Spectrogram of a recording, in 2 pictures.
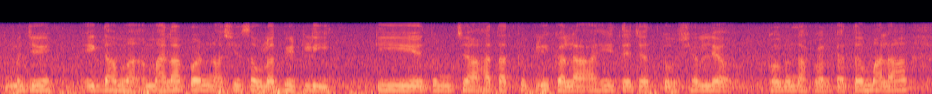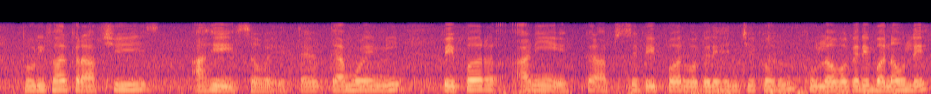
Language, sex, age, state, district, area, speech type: Marathi, female, 45-60, Maharashtra, Mumbai Suburban, urban, spontaneous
